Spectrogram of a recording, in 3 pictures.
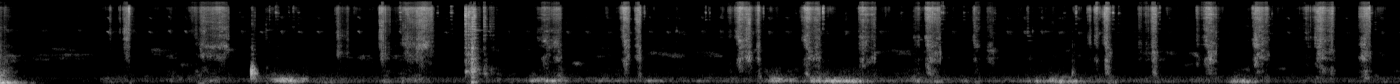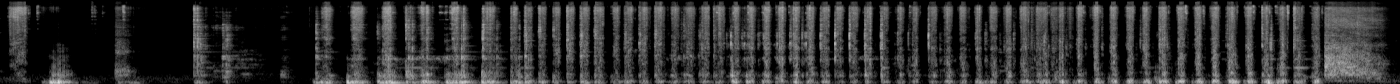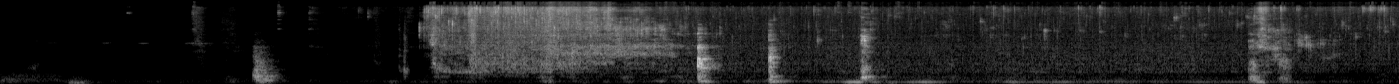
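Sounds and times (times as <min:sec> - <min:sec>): scraping strokes of food preparation: 0:17.2 - 0:27.9, 0:35.0 - 0:41.9.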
